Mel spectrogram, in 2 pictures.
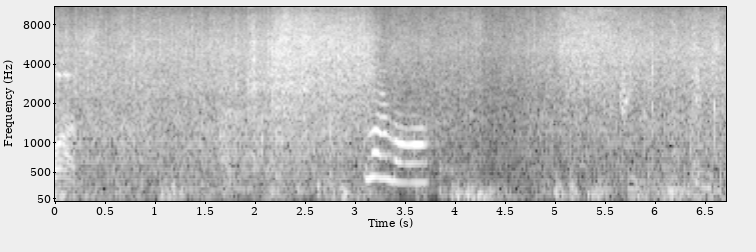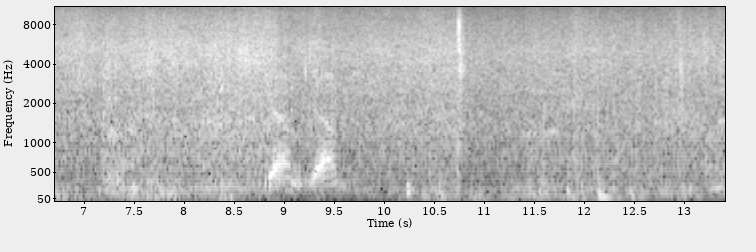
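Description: Hands fumble and rub close against a microphone, with soft bumps and rustling.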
